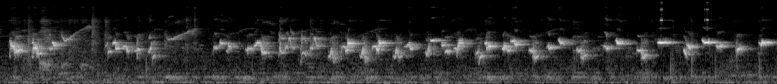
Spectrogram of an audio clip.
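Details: Budgerigar (Melopsittacus undulatus) warbles continuously and vigorously, mixing rapid chirps, squeaky rising whistles and scratchy chatter in a busy, unbroken stream over a faint low hum.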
